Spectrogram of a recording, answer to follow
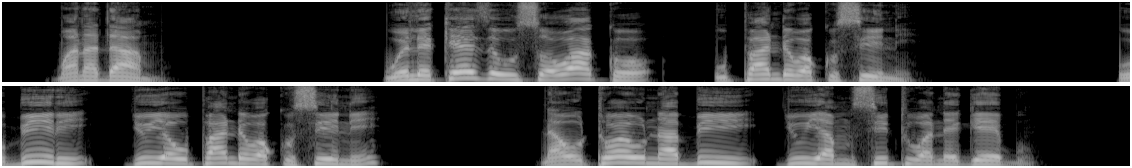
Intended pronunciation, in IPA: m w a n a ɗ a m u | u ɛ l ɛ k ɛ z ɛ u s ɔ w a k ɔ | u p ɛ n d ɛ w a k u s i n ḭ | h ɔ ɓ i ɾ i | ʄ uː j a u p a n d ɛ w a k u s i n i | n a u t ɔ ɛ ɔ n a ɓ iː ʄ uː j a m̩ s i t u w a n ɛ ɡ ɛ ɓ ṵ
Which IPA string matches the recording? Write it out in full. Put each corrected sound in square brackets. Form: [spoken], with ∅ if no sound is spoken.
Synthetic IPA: m w a n a ɗ a m u | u ɛ l ɛ k ɛ z ɛ u s ɔ w a k ɔ | u p [a] n d ɛ w a k u s i n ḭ | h [u] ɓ i ɾ i | ʄ uː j a u p a n d ɛ w a k u s i n i | n a u t ɔ ɛ [u] n a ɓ iː ʄ uː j a m̩ s i t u w a n ɛ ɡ ɛ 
